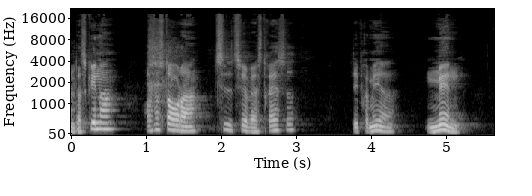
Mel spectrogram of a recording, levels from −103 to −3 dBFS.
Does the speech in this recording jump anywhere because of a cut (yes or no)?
no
